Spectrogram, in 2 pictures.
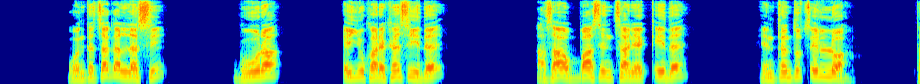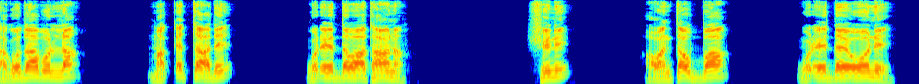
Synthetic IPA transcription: wɔnt̪ːɛt͡sːɐɡɐlːɐsːɪ | ɡuːɾɐ | ɪjːʊkɐɾɛkɛsiːd̪ɛ | ʔɐsaːʊbːaːsɪnt͡sːanɛkʼːiːd̪ɛ | hɪnt̪ːɛnt̪ːʊt͡sʼɪlːʊa̰ː | t̪ɐɡɔd̪aːbɔlːɐ | mɐkʼːɛt̪ːaːd̪ɛ | wɔɗe̞ːd̪ːɐwaːt̪aːnɐ | ʃɪn | hɐ̰wɐnt̪ːɐʊbːaː | wɔɗe̞ːd̪ːɐjo̞ːne̞ː

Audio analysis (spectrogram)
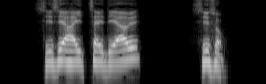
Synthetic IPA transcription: sɪs̬ɪjahɐjt͡sːɐjd̪ɛjaːwɛ | sɪs̬ɔ

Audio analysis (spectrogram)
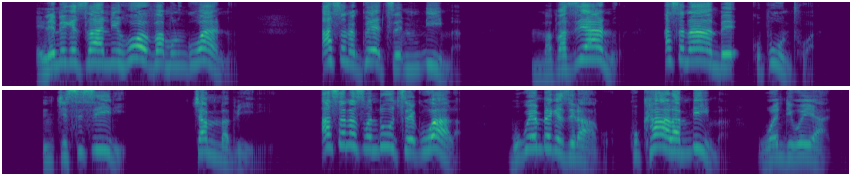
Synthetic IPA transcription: ɛlɛmɛkɛzanijɛɦɔvamuluŋɡuwanṵ | asanaɡwɛt͡sɛm̩ɗiːma̰ | m̩mapazianṵ | asanaːmbɛkupuntʰwa̰ | n̩t͡ʃisisiɾḭ | t͡ʃam̩mapḭːɾḭ | asanas̬andut͡sɛk̬uwala̰ | mukujɛmbɛkɛzɛɾa̰kɔ | kukʰalam̩ɗima̰ | wandiwɛja̰ːnɛ

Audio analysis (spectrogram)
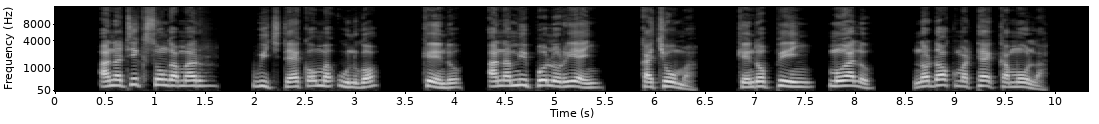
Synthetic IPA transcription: anatjeksʊŋɡamar | wit͡ʃtɛkɔmaʔunɡɔ | kendo | anamipoloɾjɛɲ | kat͡ʃʊma̰ | kendopɪɲmoŋalo | nɔdɔkmatɛkːamʊla̰

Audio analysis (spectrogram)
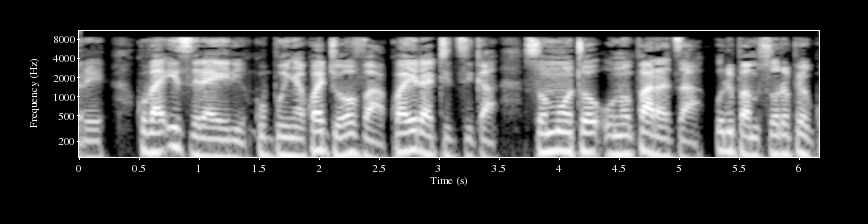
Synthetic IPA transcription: kuʋaʔisrae̞ɾikubʱwiɲakwad͡ʒe̞ɦo̞vʱakwaiɾatid͡zika | so̞mo̞to̞ʔuno̞paɾad͡zauɾipamuso̞ɾo̞pe̞ɡʱ

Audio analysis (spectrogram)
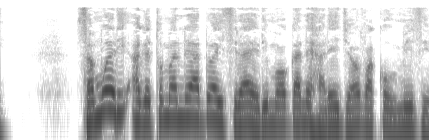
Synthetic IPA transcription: samwɛɾiʔaɣetomaneɾaːdoaisiɾaɛɾimɔːɡanɛɦaɾed͡ʒɛhɔvakoumizi

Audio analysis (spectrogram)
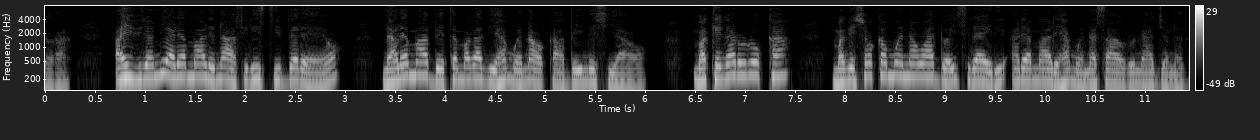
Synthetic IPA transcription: ɔɾa | aiviɾaniaːɾeamaːɾenaːfiɾistibɛɾɛjɔ | naːɾeamaːbeːtɛmaɣaðiehamwɛnaɔkaːbɛineɕiaɔ | makeɣaɾoɾoka | maɣeɕɔːkamwɛnawaːdoaisiɾaɛɾiʔaɾeamaːɾeɦhamwɛnasaoɾonad͡ʒɔnað

